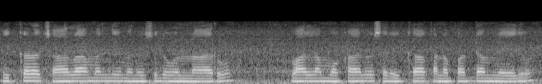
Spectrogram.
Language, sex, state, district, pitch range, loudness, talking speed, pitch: Telugu, male, Telangana, Hyderabad, 145-150 Hz, -14 LUFS, 110 wpm, 145 Hz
